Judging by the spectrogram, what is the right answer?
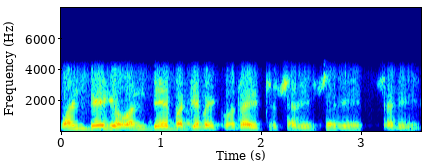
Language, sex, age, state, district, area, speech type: Kannada, male, 60+, Karnataka, Uttara Kannada, rural, conversation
